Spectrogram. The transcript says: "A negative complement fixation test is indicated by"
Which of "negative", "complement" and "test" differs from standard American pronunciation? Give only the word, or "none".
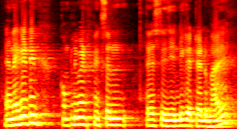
negative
